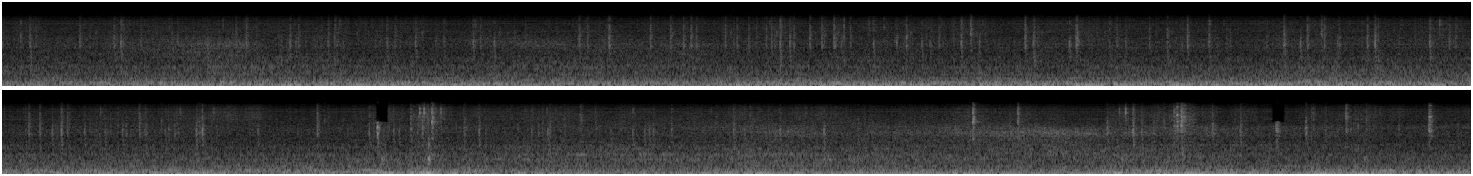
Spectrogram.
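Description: Tyres roll on a road with a steady low rumble from inside a moving car.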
